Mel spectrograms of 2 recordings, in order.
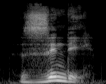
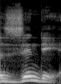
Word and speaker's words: Xindi: And this is called The Zindi. – Okay, The Zindi. – The Zindi. And let me spell it because it's a weird spelling. – X-I-N-D-I.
